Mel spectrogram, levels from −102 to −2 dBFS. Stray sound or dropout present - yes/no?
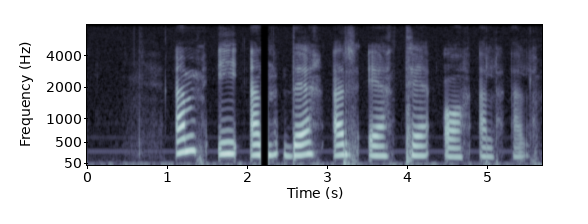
yes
